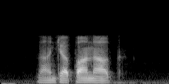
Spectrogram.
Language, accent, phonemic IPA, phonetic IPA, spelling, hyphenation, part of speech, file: Armenian, Eastern Armenian, /lɑnd͡ʒɑpɑˈnɑk/, [lɑnd͡ʒɑpɑnɑ́k], լանջապանակ, լան‧ջա‧պա‧նակ, noun, Hy-լանջապանակ.ogg
- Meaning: alternative form of լանջապան (lanǰapan)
